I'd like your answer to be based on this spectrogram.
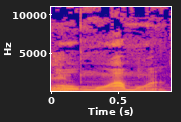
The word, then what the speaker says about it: Oumuamua: Estoy sorprendido por tu pronunciación del hawaiano. – Sí. – Oumuamua. Muy bien, perfecto.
